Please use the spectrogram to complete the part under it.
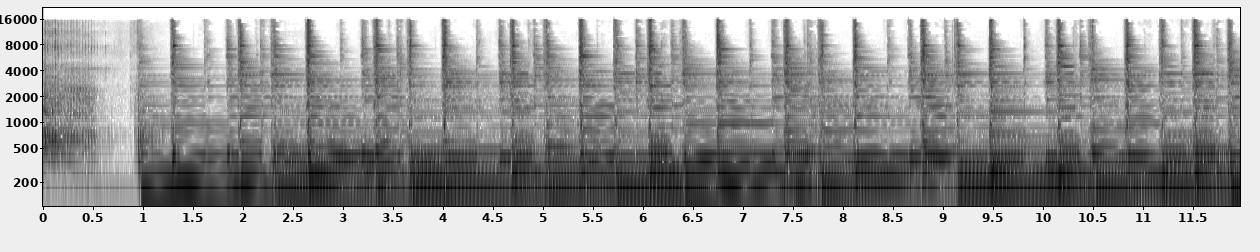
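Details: Strummed acoustic guitar music plays steadily after about a second of near silence, with no animal voice.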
